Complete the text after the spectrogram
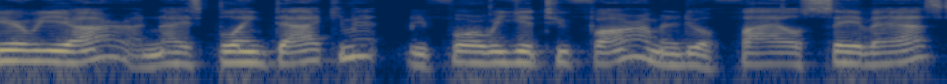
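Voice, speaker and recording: A man's medium-pitched voice at a fairly quick pace, on a very clean recording with a silent background. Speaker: college instructor. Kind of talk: tutorial.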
